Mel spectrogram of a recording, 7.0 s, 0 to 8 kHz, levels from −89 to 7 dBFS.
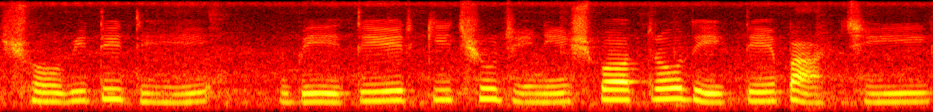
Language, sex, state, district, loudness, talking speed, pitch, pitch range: Bengali, female, West Bengal, Malda, -19 LUFS, 60 wpm, 200 Hz, 185-230 Hz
